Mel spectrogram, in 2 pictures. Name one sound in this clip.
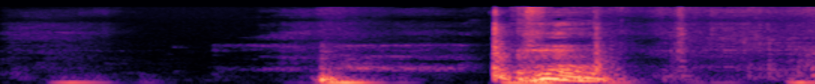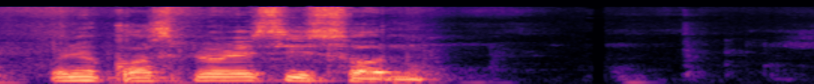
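A middle-aged man speaks close to a microphone, with animation.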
